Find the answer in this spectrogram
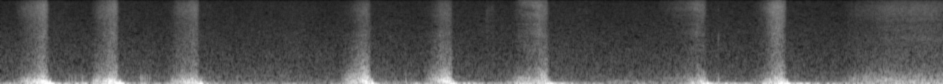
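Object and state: Nothing is struck.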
